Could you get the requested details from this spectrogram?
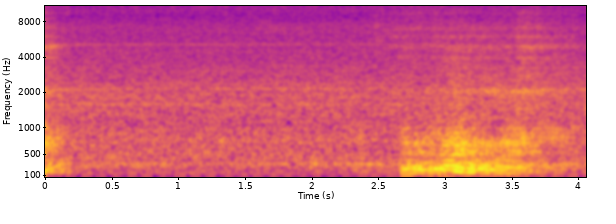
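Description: A quiet, noisy stretch, then a low rough rattling breath that sounds like a snore.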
